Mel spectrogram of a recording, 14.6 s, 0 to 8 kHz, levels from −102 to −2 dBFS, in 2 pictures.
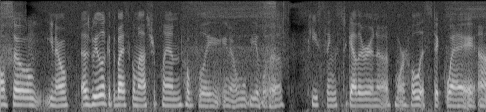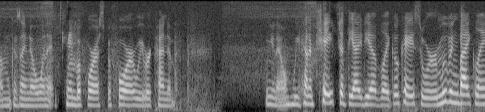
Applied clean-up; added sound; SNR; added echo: neural mask model Resemble Enhance denoiser.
